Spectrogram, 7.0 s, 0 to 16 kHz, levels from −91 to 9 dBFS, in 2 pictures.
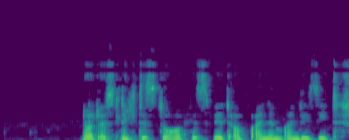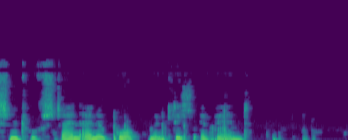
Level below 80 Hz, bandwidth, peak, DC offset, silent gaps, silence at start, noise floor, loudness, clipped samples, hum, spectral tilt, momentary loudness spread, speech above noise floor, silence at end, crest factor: -60 dBFS; 9.2 kHz; -4 dBFS; under 0.1%; none; 0.8 s; -76 dBFS; -21 LUFS; under 0.1%; none; -6.5 dB/octave; 7 LU; 55 dB; 0.4 s; 18 dB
